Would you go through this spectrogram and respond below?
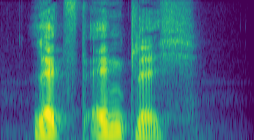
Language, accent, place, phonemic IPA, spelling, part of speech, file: German, Germany, Berlin, /lɛtstˈʔɛntlɪç/, letztendlich, adverb / adjective, De-letztendlich.ogg
- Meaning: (adverb) eventually, finally, ultimately, at last; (adjective) eventual, ultimate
